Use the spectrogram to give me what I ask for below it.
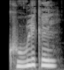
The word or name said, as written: kuglegrill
